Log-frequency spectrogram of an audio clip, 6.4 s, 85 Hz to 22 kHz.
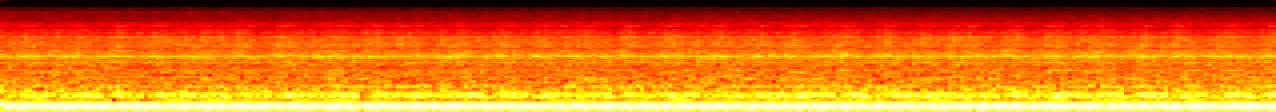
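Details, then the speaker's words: Cutting pass truing a Harbor Freight 4x36 belt sander roller to clean up the remaining low spots: steady, even hum with a constant low drone and no chatter or catching. A smooth, uniform cut. "And here we go. And it's starting to sound pretty good across here."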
